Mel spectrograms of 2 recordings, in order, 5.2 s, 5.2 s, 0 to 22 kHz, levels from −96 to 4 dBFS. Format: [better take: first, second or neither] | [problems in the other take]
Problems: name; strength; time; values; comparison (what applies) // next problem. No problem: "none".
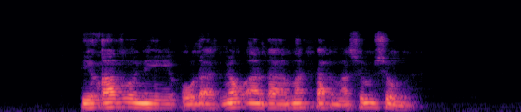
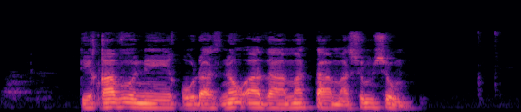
second | noise reduction (neural mask model DeepFilterNet 3)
